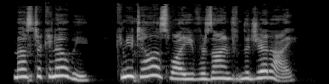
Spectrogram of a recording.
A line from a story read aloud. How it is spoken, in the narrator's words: a reporter chirped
